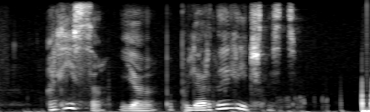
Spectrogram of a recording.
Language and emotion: Russian, positive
